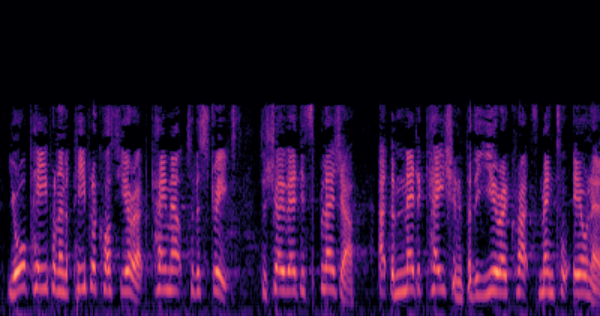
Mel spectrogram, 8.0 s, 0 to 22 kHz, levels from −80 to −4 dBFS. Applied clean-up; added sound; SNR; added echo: none; none; none; none.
